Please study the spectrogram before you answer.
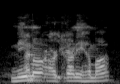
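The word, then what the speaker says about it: Nima Arkani-Hamed: It's Nima Arkani Hamad. Arkani Hamad. I'm really bad at pronunciation.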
